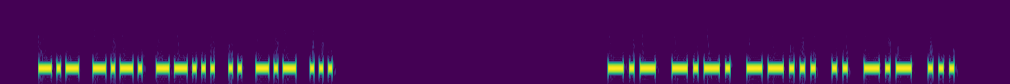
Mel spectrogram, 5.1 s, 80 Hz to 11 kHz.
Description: Morse code, heard as a keyed tone, about 57 wpm, 700 Hz. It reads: KC7IKS KC7IKS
